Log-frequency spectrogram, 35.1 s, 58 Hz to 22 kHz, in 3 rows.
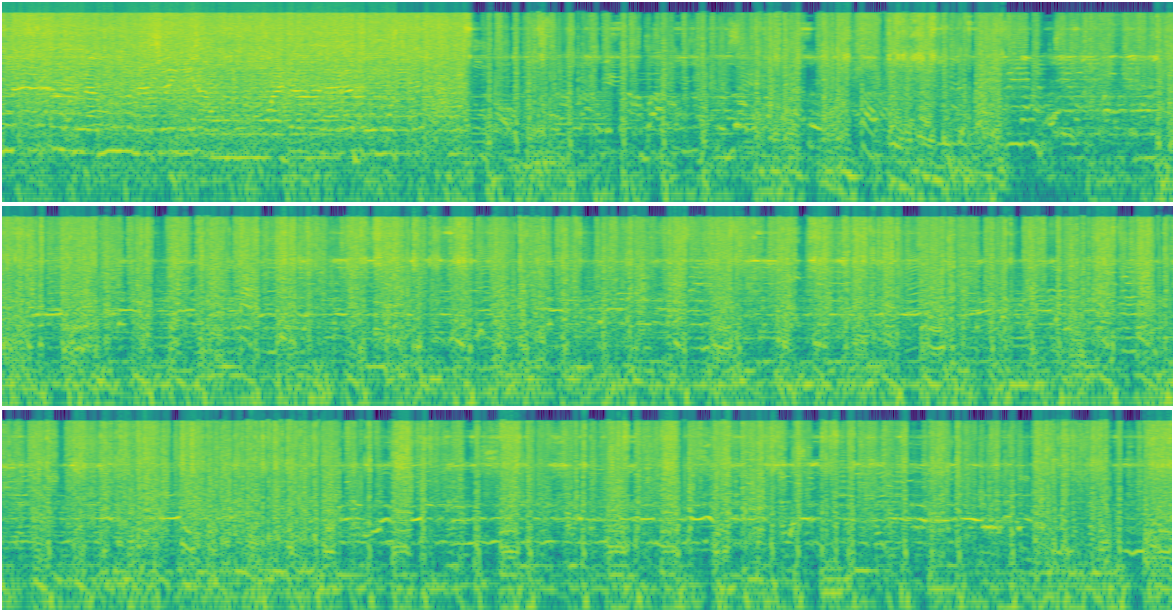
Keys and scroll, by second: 3.9 Page_Down.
